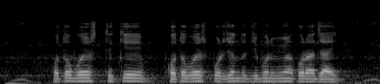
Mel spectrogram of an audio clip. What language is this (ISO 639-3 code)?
ben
